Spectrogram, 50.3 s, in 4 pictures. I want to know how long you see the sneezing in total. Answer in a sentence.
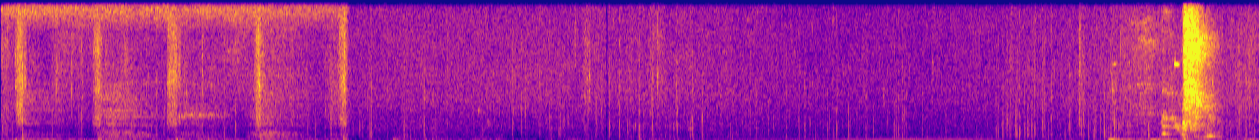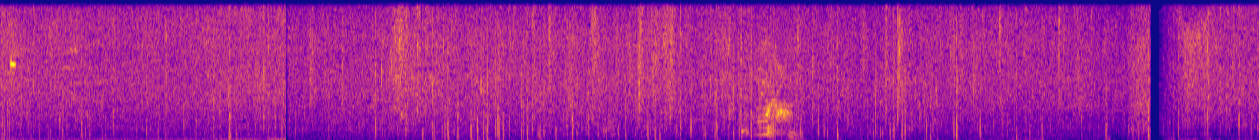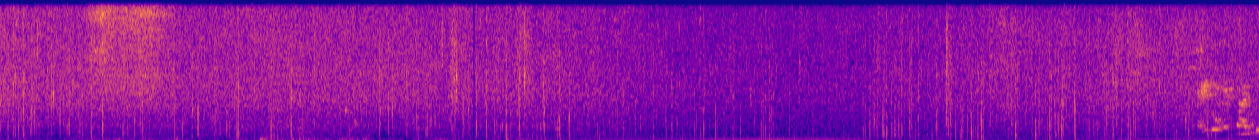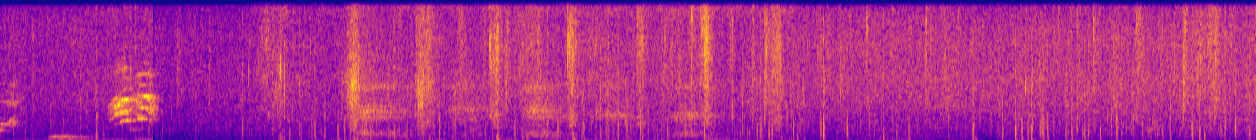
The sneezing can be heard for 5 seconds in total.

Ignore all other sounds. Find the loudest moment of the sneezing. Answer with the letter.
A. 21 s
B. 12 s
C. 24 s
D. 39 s
B.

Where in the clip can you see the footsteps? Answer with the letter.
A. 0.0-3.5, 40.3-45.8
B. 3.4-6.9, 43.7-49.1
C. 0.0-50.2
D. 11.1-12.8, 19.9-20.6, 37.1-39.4
A.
